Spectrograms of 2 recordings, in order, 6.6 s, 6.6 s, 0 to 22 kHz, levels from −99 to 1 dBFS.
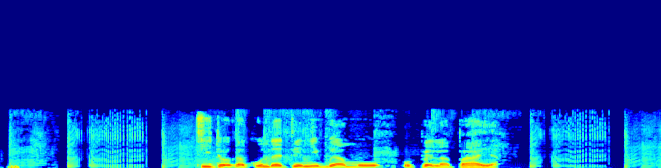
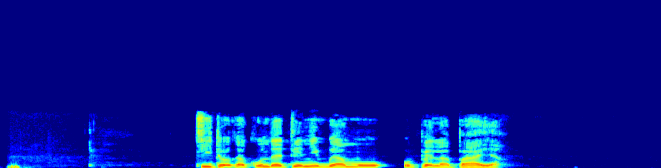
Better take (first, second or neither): second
